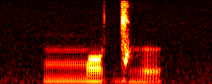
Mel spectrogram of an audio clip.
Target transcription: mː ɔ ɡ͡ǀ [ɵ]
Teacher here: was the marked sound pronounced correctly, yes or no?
yes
